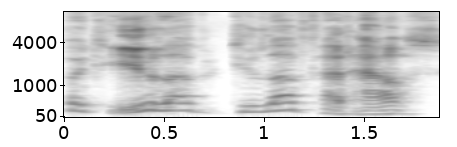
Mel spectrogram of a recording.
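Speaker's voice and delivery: tiny, shrunken, very high little voice. Describing a moment from a show, quoting Anson in Anson's little voice. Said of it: "he says in his little voice".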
